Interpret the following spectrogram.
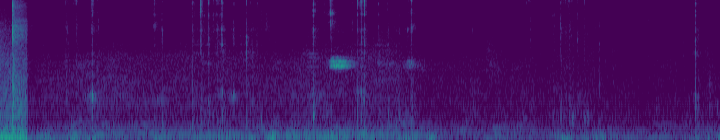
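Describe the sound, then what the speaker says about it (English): Faint, scattered keystrokes from a computer keyboard, with a brief louder click at the start and light tapping that thins out toward the end. "I am going to type frame over here."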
